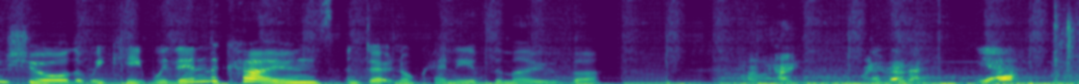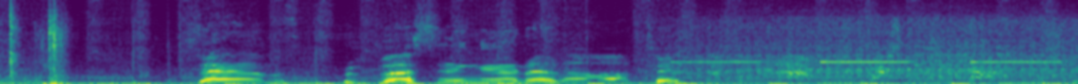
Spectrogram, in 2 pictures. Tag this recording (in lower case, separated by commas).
truck, music, speech, vehicle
